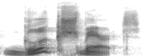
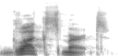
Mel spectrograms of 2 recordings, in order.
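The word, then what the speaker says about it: Glücksschmerz: for german not precise german sounds so something like glucksmertz rather than gluxmert love to you all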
